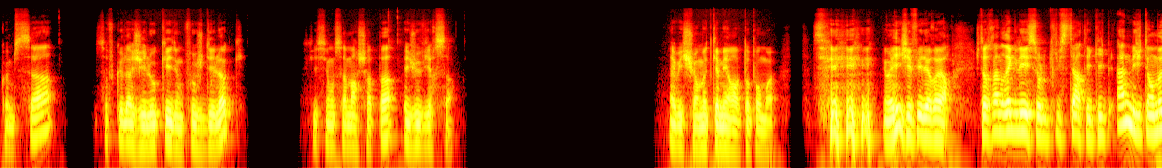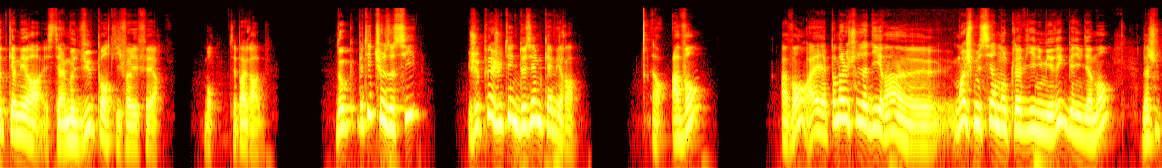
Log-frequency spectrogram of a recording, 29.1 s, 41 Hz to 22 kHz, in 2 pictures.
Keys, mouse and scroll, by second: 3.2 click, 4.8 click, 5.8-8.8 drag, 9.6 KP_0, 11.3 shift+middle click, 11.8-14.8 shift+scroll up 1, 21.3 shift+a.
